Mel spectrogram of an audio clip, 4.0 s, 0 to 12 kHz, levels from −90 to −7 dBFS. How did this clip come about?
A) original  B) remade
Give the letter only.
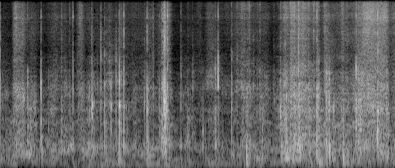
B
